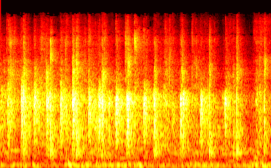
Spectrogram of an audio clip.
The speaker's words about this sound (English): Can we have a round of applause for all of that?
